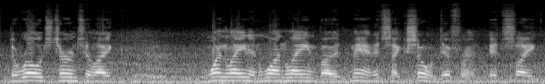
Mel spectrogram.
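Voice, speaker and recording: A man's voice: on the high side, fairly even intonation, moderate pace. Rambling middle-aged man vlogging from a car. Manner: rambling, jokey, self-interrupting. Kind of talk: casual road-trip monologue. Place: inside a car on the road at night. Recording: car engine and road noise.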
